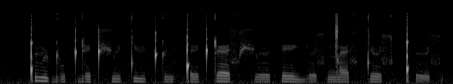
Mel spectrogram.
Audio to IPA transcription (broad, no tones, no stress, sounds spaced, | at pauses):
ǃ ʉ ɖ u t ɖ e t ʃ y t y t ʈ ʉ ǃ e t ʈ ɛ s ʃ ø θ e j ø s ŋ͡ǀ æ s t ø s ǃʰ ø s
